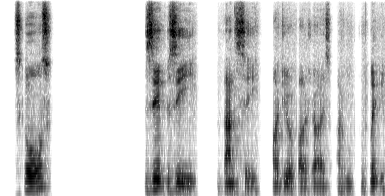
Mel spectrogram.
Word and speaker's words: Zivzivadze: Zivzivadze. I do apologise. I've completely butchered that. Zivzivadze. There you go. He's got the same. The first two bits of his name are the same, so it's Zivzivadze.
